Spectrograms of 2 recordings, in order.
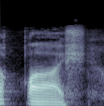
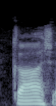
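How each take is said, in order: First: काश said as "qaash", k far back in throat; dotted q. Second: काश said as "kaash", ordinary front k; plain k, no dot. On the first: Teacher showing what a dot would make, काश as slow qaash. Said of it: "अगर आप लगा देंगे". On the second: Teacher contrasting it with the slice word, काश with plain k. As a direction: open काश with a simple k, not q. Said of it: "इसमें क के नीचे नुक्ता नहीं है". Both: Shown as a demonstration.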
